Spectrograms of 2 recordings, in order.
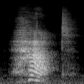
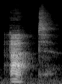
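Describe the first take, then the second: First: The word starts with an H sound. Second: The word starts with a vowel. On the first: The speaker calls it right. "a hat that you wear on your head" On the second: The speaker calls it wrong. "a French speaker would say an at"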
